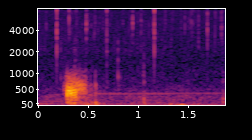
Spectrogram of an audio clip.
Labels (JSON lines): {"label": "biophony, low growl", "recorder": "SoundTrap 300"}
